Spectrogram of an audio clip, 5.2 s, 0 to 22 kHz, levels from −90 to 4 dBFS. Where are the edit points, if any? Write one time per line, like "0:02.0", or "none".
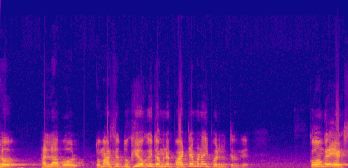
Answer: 0:01.3

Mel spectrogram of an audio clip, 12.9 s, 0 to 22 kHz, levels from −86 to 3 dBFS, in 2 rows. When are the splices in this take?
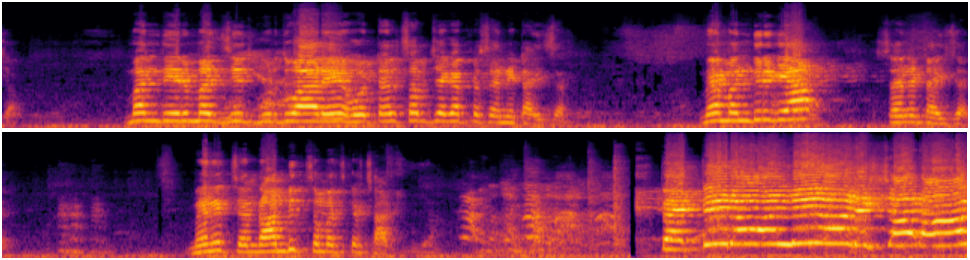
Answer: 0:10.6

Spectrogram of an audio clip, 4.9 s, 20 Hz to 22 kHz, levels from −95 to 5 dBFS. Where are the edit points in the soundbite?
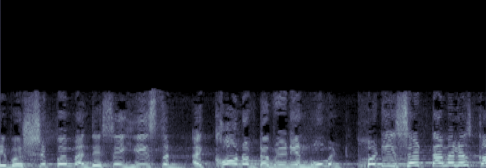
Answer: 0:03.5

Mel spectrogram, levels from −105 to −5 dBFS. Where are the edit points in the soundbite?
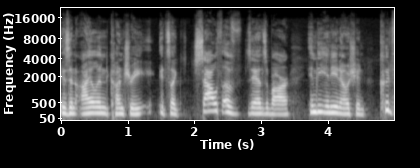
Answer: none

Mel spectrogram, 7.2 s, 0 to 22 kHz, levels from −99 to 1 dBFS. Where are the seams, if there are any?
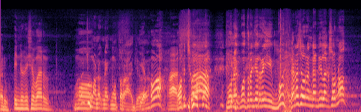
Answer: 0:05.7

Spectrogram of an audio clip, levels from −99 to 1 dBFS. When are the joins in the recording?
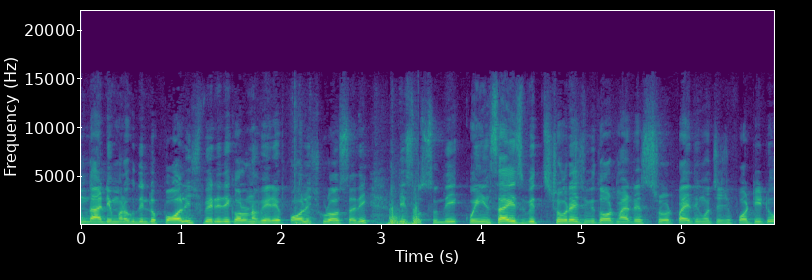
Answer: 0:03.4

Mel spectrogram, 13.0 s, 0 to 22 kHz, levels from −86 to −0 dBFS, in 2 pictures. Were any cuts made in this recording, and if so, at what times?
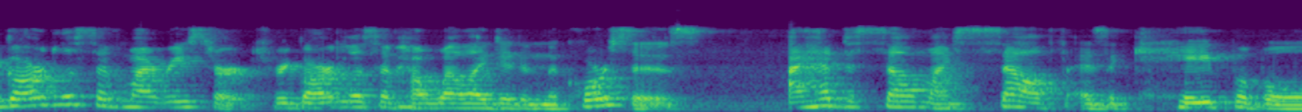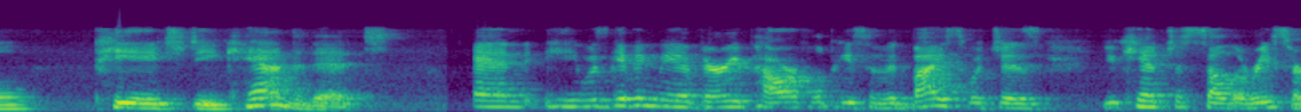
0:08.8

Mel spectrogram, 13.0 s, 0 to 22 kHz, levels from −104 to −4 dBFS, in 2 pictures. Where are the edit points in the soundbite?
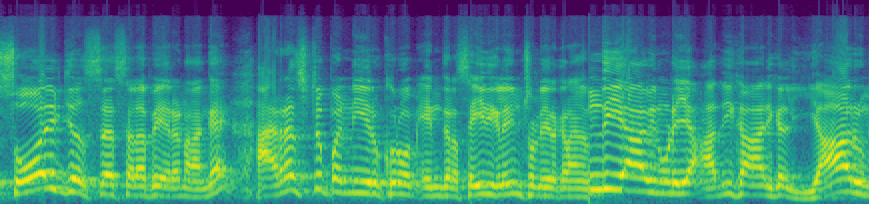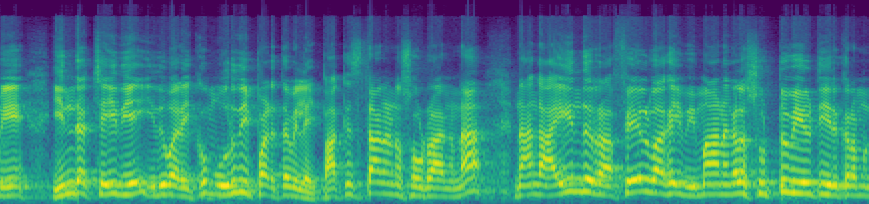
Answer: none

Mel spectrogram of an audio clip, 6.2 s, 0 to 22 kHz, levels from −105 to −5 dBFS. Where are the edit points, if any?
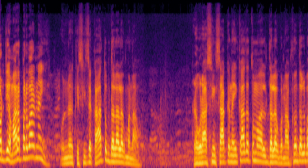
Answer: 0:01.2

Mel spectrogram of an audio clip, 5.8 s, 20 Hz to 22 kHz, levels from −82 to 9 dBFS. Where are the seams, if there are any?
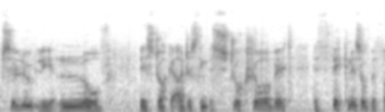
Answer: none

